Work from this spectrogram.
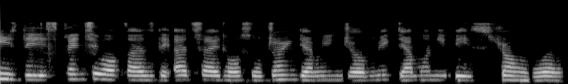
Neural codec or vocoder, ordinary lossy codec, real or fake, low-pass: none; none; real; 7.2 kHz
